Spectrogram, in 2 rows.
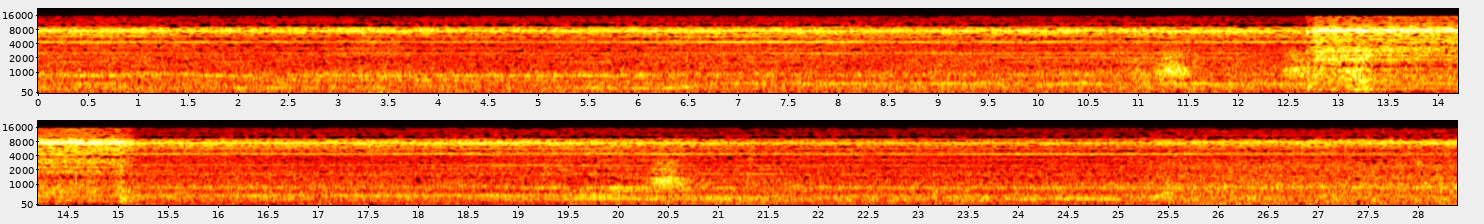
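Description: Falcon CNC lathe and its automatic part loader running with a steady machine drone and several constant tones. About 13 seconds in, a loud hiss lasts about two and a half seconds, with a short blip shortly before and another about 20 seconds in.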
